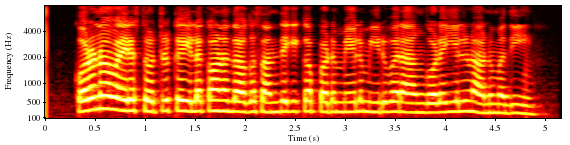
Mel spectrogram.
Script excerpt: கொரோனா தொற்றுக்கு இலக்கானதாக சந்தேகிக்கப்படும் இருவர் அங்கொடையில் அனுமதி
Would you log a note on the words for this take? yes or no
yes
